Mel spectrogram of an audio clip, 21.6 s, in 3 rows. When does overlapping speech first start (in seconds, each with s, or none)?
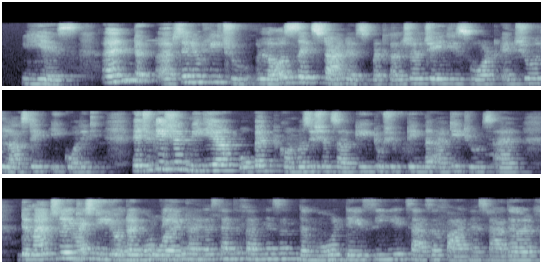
15.3 s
